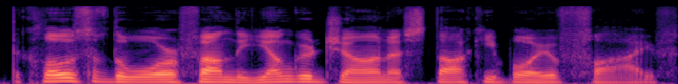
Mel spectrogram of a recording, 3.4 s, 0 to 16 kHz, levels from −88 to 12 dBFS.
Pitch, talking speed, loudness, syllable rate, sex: 110 Hz, 245 wpm, -19 LUFS, 5.3 syllables/s, male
